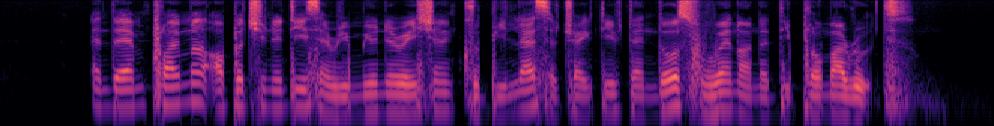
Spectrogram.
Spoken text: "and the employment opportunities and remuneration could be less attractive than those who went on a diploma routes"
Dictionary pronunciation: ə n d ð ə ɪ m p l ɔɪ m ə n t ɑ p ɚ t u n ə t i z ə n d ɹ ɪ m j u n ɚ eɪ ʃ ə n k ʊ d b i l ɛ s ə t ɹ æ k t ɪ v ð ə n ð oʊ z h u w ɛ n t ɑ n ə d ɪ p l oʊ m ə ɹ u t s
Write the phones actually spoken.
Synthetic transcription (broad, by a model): ə n d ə ɪ m p l ɔɪ m ə n t ɑ p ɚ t u n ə t i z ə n ɹ ɪ m j u n ɚ eɪ ʃ ə n k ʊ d b i l ɛ s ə t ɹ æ k t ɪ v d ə n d oʊ s h u w ɛ n t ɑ n ə d ɪ p l oʊ m ə ɹ u t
